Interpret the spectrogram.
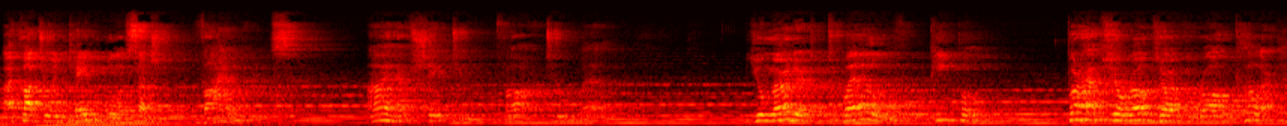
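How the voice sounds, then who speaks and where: An actor playing a taunting, cruel high priest in a fantasy audio drama, with a mocking, grandiose, sinister delivery. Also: male voice, slow, over loud music. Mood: smug taunting.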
